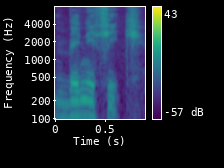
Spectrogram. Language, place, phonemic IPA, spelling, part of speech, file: French, Paris, /be.ne.fik/, bénéfique, adjective, Fr-bénéfique.oga
- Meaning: beneficial, that which does good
